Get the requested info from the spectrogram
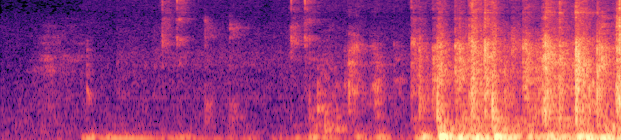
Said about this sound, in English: Here we go. The keyboard sticking.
